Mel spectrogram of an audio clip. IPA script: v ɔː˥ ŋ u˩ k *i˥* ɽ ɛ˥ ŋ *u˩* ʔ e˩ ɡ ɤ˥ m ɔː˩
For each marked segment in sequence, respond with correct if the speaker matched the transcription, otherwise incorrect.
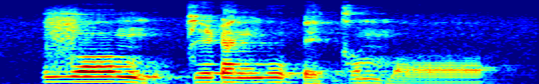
correct, incorrect

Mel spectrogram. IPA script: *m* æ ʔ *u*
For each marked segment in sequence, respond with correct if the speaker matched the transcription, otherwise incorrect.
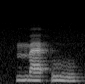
correct, correct

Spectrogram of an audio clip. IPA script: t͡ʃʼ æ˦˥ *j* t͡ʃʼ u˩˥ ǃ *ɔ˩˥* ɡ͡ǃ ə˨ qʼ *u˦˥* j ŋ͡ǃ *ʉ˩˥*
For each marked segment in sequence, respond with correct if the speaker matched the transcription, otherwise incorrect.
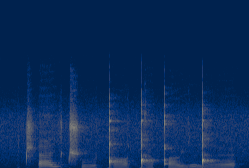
correct, correct, incorrect, incorrect

